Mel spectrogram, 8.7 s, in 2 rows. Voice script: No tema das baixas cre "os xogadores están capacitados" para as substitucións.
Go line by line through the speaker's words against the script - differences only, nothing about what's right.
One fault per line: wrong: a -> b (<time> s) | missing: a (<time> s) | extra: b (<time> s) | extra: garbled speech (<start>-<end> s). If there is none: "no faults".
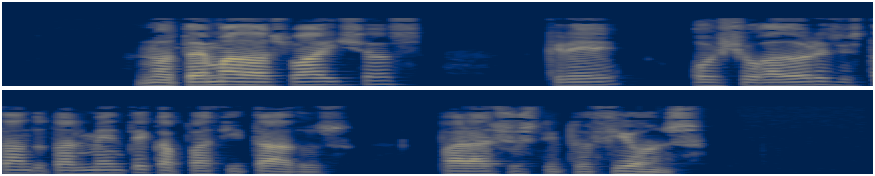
extra: totalmente (4.5 s)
